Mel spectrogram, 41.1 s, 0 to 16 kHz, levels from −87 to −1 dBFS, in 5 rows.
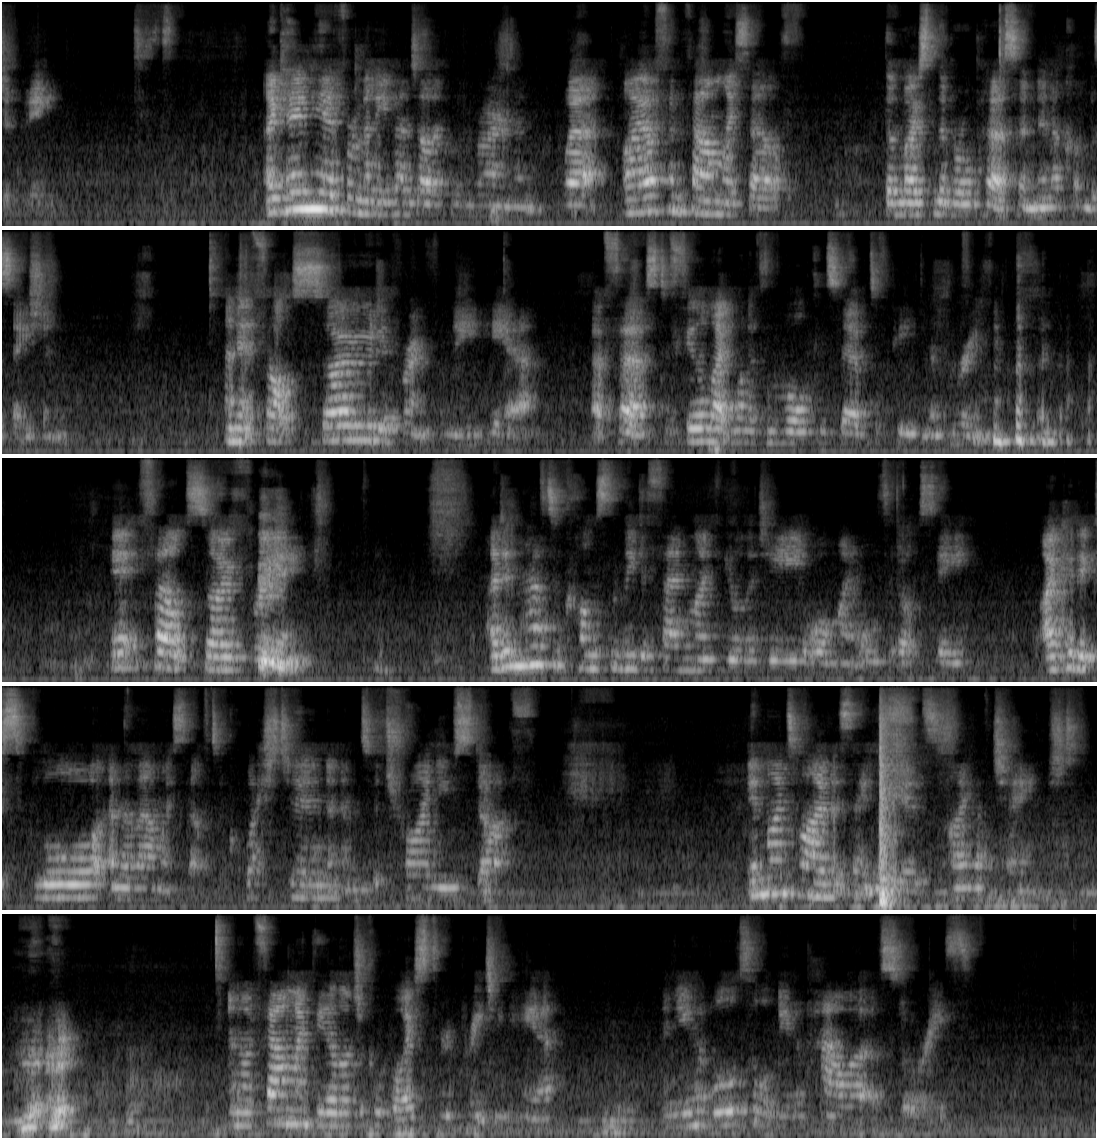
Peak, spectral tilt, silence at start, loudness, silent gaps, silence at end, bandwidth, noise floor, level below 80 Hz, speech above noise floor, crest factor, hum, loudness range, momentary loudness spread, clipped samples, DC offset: -4 dBFS; -4 dB/octave; 0 s; -30 LUFS; none; 0.2 s; 16 kHz; -59 dBFS; -54 dBFS; 29 dB; 26 dB; none; 10 LU; 17 LU; under 0.1%; under 0.1%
